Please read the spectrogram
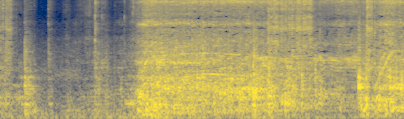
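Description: Red plastic push-back toy car's spring motor whirring and its wheels running fast across a terrazzo floor for about two seconds, starting a second and a half in. A sharp knock comes near the end.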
